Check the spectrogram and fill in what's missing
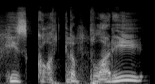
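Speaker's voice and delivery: slow mock British villain line; drawn-out British accent, relishing it. Imitating Sean Bean, slow British accent. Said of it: "he's just like".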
